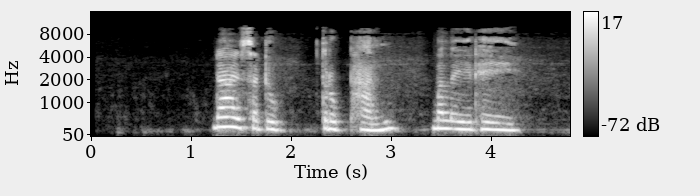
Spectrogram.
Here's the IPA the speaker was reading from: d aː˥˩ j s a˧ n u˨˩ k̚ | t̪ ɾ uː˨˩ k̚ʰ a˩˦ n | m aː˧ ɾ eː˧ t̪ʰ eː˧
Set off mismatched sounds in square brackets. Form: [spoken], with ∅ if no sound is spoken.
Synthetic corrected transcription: d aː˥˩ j s a˧ [d] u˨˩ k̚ | t̪ ɾ [u˨˩] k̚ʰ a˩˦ n | m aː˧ [l] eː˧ t̪ʰ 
